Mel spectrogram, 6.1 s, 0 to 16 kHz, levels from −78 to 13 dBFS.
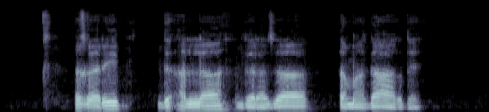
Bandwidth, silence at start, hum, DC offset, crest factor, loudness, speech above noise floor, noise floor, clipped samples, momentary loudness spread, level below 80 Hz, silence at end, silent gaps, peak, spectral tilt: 11 kHz; 0.55 s; none; under 0.1%; 14 dB; -13 LUFS; 60 dB; -72 dBFS; under 0.1%; 14 LU; -50 dBFS; 0.85 s; none; 0 dBFS; -7.5 dB/octave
